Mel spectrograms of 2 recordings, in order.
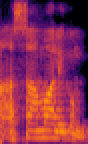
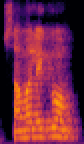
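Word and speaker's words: السلام عليكم: বাক্য কিন্তু সেটাকে যদি বিকৃত করে দেয় যেমন আসসালামু আলাইকুম সালাম আলাইকুম তাহলে সালাম আলাইকুম মানে মরণ হারাম গুনাহ কাজ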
